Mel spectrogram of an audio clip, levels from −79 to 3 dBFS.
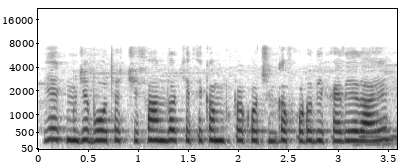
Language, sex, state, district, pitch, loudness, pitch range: Hindi, male, Haryana, Jhajjar, 275 Hz, -15 LUFS, 270-285 Hz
